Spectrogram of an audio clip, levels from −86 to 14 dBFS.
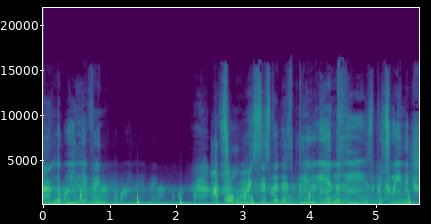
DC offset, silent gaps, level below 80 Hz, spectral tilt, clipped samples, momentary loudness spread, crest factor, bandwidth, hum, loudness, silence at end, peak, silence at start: under 0.1%; none; -28 dBFS; -4.5 dB/octave; under 0.1%; 7 LU; 20 dB; 16.5 kHz; none; -21 LUFS; 0 s; -2 dBFS; 0 s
